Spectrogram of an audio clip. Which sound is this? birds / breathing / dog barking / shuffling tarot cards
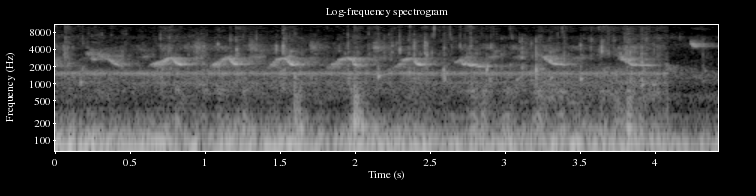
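birds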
